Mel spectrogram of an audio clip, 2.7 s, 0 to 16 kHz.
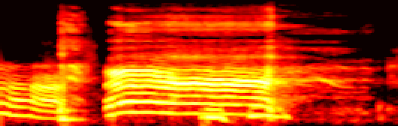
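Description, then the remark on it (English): A voice imitates an injured NFL player screaming after diving in from the 5 yard line: a short falling wail, a brief gap, then a long sustained high-pitched cry that trails off into a weaker moan. “He dives in, and then he starts screaming in his frog bro.”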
